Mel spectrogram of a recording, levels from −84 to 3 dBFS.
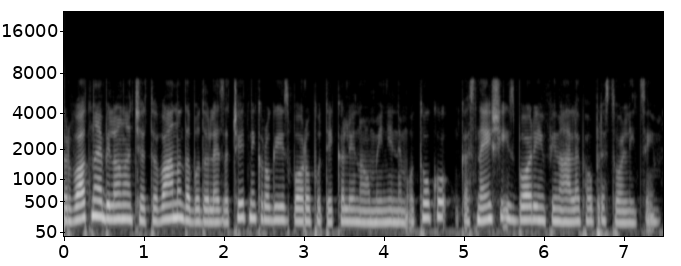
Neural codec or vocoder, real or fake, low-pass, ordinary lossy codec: codec, 16 kHz, 4.8 kbps, FACodec; fake; 7.2 kHz; none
